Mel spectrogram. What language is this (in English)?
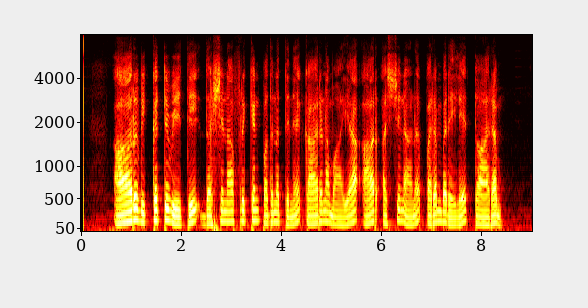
Malayalam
